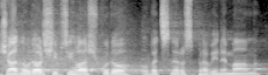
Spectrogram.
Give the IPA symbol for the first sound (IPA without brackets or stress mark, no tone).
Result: ʒ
